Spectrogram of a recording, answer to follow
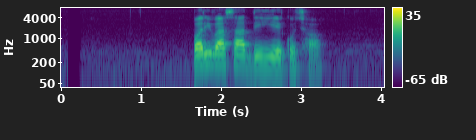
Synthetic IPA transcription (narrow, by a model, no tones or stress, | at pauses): pʌɾiβasad̪iɦijekot͡sʰʌ̰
